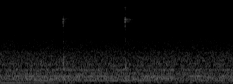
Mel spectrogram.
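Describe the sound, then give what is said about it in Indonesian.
Two crisp computer mouse clicks, about half a second apart, over a steady background hiss, with no one speaking. “kalau ada suara klik-klik ini mouse ya gitu”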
